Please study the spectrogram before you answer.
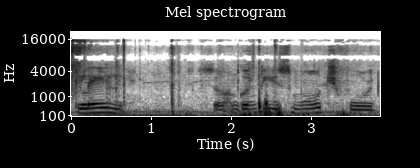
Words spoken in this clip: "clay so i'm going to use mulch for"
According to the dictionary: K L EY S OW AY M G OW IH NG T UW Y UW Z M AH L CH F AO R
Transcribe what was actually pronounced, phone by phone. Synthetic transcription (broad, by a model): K L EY S OW AY M G OW IH NG T UW Y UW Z M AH CH F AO R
